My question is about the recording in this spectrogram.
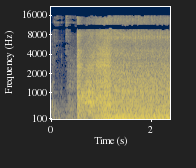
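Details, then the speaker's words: Audi A4 Cabriolet 2.0 TDI (BPW) after refitting the rocker cover and repairing the leaking injector rocker lead plugs: short crank, then a steady, even idle; the hydraulic lifter tapping has gone. "so now here it just sounds a lot more different tapping noise of hydrology lifter is actually gone"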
